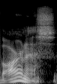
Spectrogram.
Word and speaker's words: Arnis: And that book was actually dealing with you're a practitioner of the Filipino martial art of Arnis. Am I pronouncing that correct?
